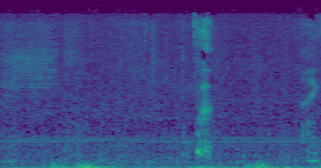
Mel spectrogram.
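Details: Hiccups during a live stream; the person says they can't control or stop them and feels already "three sheets to the wind". A single sharp hiccup catch over low rumbling room noise.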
